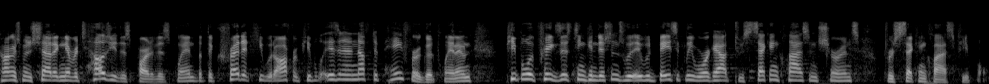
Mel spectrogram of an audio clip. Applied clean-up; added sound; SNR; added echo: none; none; none; none.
